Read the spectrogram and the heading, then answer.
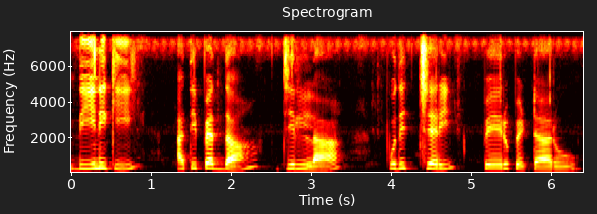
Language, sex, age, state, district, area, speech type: Telugu, female, 30-45, Andhra Pradesh, Konaseema, rural, read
